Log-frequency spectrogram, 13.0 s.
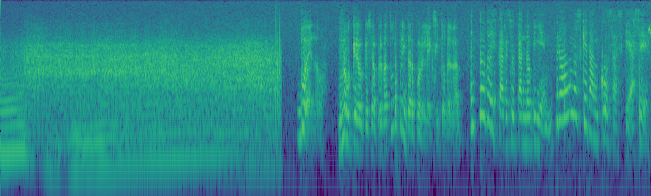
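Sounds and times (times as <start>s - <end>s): car engine running: 0.0s - 5.6s
road noise: 0.0s - 5.7s, 11.2s - 13.0s.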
